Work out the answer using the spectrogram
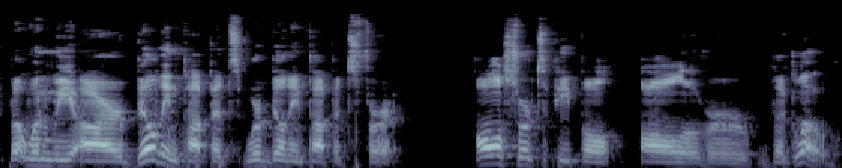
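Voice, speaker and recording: A man's voice: mid-range voice, lively intonation, normal speed, mellow, dull audio, slight background noise. An American man who builds puppets, explaining his work in a casual interview.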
